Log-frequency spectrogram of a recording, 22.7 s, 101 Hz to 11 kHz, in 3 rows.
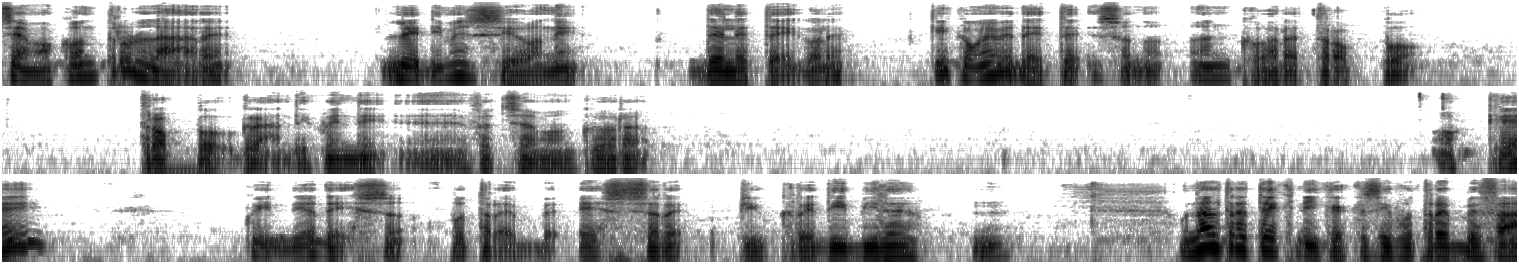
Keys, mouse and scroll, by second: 1.3 middle click, 4.2 middle click, 9.2 s, 14.8-16.7 drag, 16.8-18.7 middle drag, 20.3-22.1 middle drag.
